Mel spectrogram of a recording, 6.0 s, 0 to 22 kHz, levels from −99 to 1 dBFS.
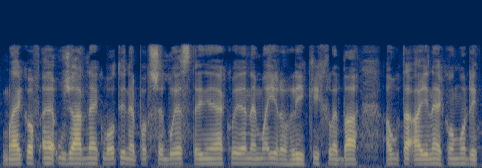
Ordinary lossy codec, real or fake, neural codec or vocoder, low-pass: Opus, 64 kbps; fake; codec, 16 kHz, 4 kbps, X-Codec, HuBERT features, trained on balanced general audio; 7.2 kHz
